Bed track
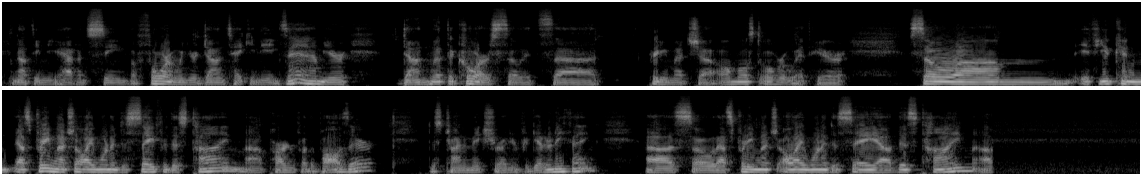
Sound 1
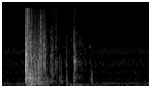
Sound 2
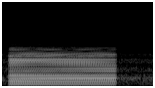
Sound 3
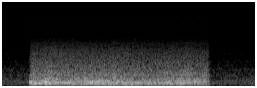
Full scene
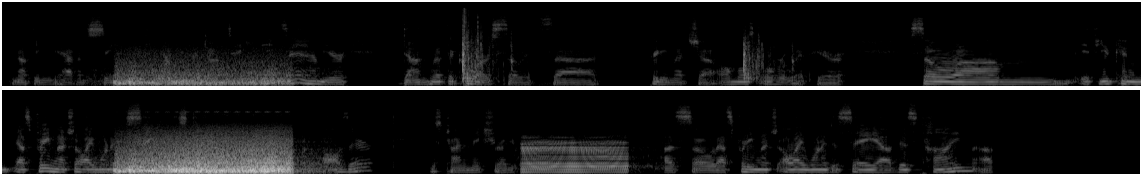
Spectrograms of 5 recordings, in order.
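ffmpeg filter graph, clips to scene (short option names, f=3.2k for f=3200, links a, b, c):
-filter_complex "[3:a]asplit=2[a][b];[1:a]asplit=2[c][d];[0:a]volume=-16.5dB[e];[d]highpass=280,lowpass=2.7k[f];[b]dynaudnorm=f=120:g=9:m=11.5dB[g];[2:a]aphaser=in_gain=1:out_gain=1:delay=3.7:decay=0.35:speed=1.7:type=sinusoidal[h];[e]asplit=2[i][j];[i]atrim=end=16.514[k];[h]atrim=end=1.51,asetpts=PTS-STARTPTS,volume=-9.5dB[l];[j]atrim=start=18.016[m];[a]atrim=end=2.53,asetpts=PTS-STARTPTS,volume=-11.5dB,afade=t=in:d=0.004:c=hsin,afade=t=out:st=2.526:d=0.004:c=hsin,adelay=840[n];[c]atrim=end=1.47,asetpts=PTS-STARTPTS,volume=-12dB,afade=t=in:d=0.004:c=hsin,afade=t=out:st=1.466:d=0.004:c=hsin,adelay=192717S[o];[f]atrim=end=1.47,asetpts=PTS-STARTPTS,volume=-14.5dB,afade=t=in:d=0.004:c=hsin,afade=t=out:st=1.466:d=0.004:c=hsin,adelay=7180[p];[g]atrim=end=2.53,asetpts=PTS-STARTPTS,volume=-3.5dB,afade=t=in:d=0.004:c=hsin,afade=t=out:st=2.526:d=0.004:c=hsin,adelay=12230[q];[k][l]acrossfade=d=0.004:c1=hsin:c2=hsin[r];[r][m]acrossfade=d=0.004:c1=hsin:c2=hsin[s];[s][n][o][p][q]amix=inputs=5:normalize=0"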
